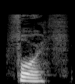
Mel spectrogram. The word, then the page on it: fourth: British English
